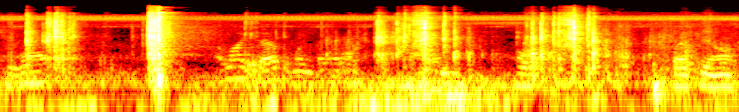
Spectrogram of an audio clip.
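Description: A rifle's action clacks as it is worked by hand.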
